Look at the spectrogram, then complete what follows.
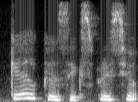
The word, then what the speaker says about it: quelques expressions: And there is a liaison, so the S at the end is also pronounced. Quelques expressions idiomatiques, it means some idiomatic expressions.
